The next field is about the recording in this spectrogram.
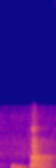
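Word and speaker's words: vingt: This is called 20. The G and T are silent, and this is 1, so बन जाता है 20.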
